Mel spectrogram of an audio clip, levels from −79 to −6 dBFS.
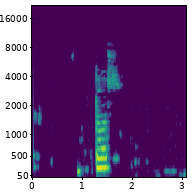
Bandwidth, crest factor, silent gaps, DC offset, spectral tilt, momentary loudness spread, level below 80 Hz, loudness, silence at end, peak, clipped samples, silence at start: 7.8 kHz; 20 dB; none; under 0.1%; -6.5 dB/octave; 20 LU; -60 dBFS; -16 LUFS; 1.35 s; -2 dBFS; under 0.1%; 0.9 s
